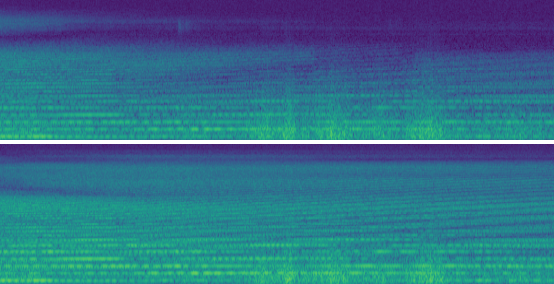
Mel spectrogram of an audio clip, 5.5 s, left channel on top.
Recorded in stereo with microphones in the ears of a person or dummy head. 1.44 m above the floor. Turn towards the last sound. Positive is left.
turn(degrees=-85)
